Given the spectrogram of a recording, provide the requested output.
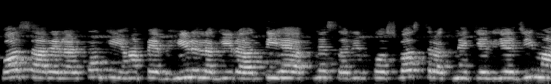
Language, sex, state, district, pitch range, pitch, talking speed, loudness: Hindi, female, Bihar, Saran, 285-310 Hz, 295 Hz, 215 wpm, -16 LUFS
